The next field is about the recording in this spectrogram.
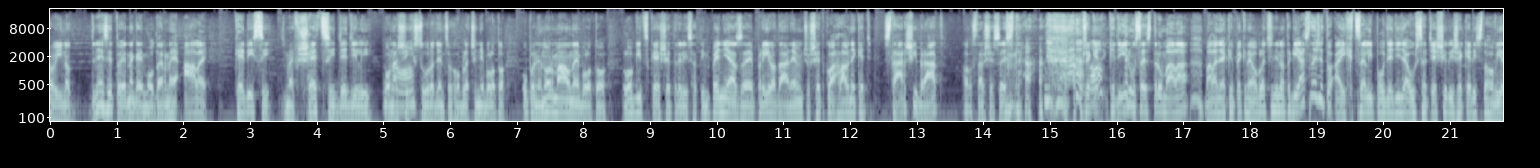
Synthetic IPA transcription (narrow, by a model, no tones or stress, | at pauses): ɔʋiːnɔ | d̪ɲɛzjɛt̪ɔjɛd̪naɡajmɔd̪ɛɾnɛːʔalɛ | kɛd̪isizmɛfʃɛt̪t͡siɟɛɟilipɔnaʃixsuːɾɔɟɛnt͡sɔɣɔblɛt͡ʃɛɲɪɛbɔlɔt̪ɔ | ʔuːpl̩ɲɛnɔɾmaːlnɛbɔlɔt̪ɔ | lɔɡit͡skɛːʃɛt̪ɾilisat̪iːmpɛɲɪazɛpɾiːɾɔd̪aɲɛʋɛmt͡ʃɔfʃɛt̪kɔaɦlaʊɲɛkɛc | st̪aɾʃibɾat̪ | a̰lɛbɔst̪aɾʃɪasɛst̪ɾaakɔʒɛkɛkɛɟinuːsɛst̪ɾumalamalaɲɛakɛːpɛknɛːɔblɛt͡ʃɛɲɪɛnɔt̪aɡjjasnɛːʒɛt̪ɔʔajxt͡sɛlipɔɟɛɟiɟauʃsacɛʃiliʒɛkɛd̪ist̪ɔɦɔʋiːɾ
